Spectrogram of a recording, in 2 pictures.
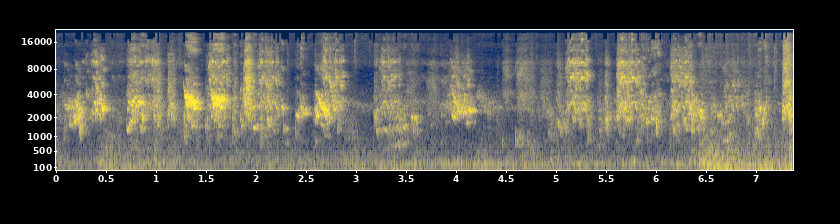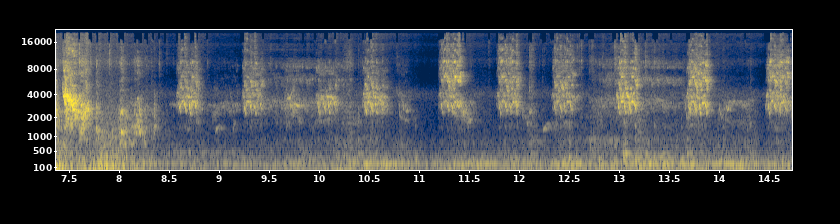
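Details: A colony of budgerigars in a breeding shed chatters nonstop with harsh squawks and rapid, scratchy chirps.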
